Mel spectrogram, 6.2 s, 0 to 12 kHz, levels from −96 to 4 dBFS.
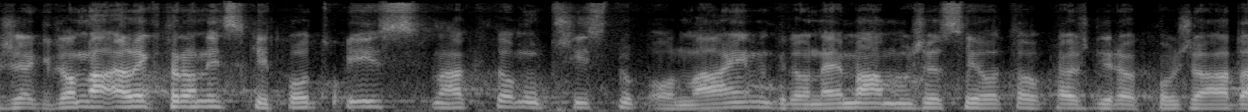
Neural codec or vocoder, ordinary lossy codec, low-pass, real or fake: codec, 24 kHz, 3 kbps, HILCodec; Opus, 24 kbps; 10.8 kHz; fake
